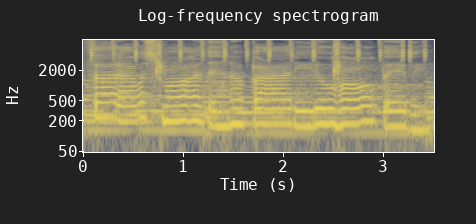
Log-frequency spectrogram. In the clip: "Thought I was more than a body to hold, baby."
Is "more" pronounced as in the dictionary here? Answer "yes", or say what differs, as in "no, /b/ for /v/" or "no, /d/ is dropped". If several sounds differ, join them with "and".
no, /l/ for /ɹ/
